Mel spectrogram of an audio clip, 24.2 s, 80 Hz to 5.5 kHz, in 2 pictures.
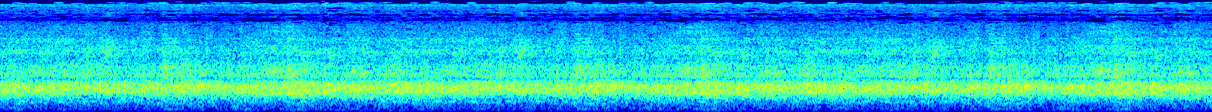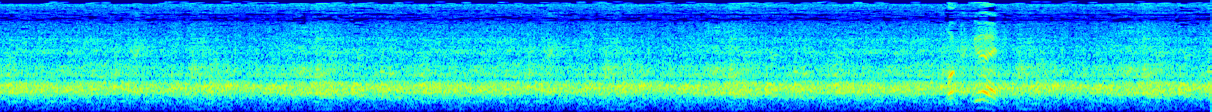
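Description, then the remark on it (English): A passenger train, train number 26, the 20th Century Limited, idles at a station on track one before departing for New York, giving off a steady, unbroken rumbling hiss for the whole stretch, while a voice speaks briefly over it. “Now departing for New York on track one, train number 26, the 20th Century Limited.”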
